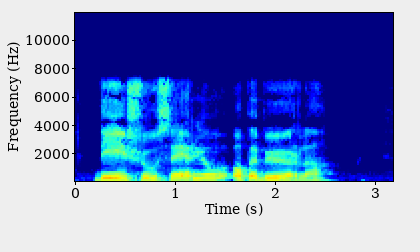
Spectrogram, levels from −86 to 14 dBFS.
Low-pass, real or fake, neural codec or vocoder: 7.2 kHz; real; none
